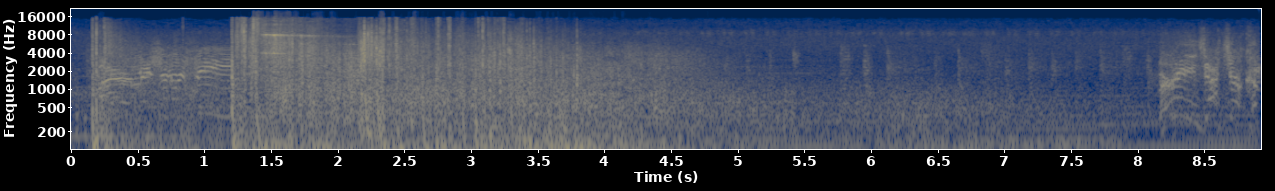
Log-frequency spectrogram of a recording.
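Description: Artillery fire mission explosions in the video game Broken Arrow come as heavy, booming blasts and sharp cracks, loud and rolling for several seconds before fading into a lower rumble, with brief voice chatter at the start and end.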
